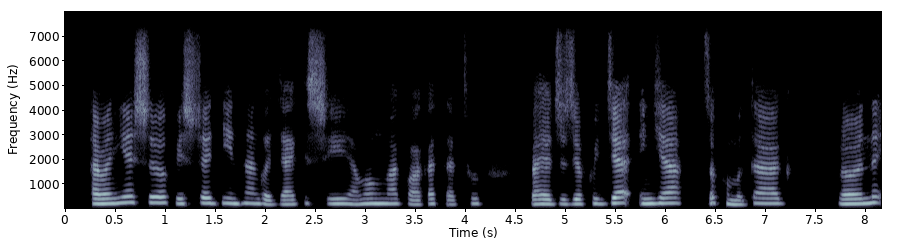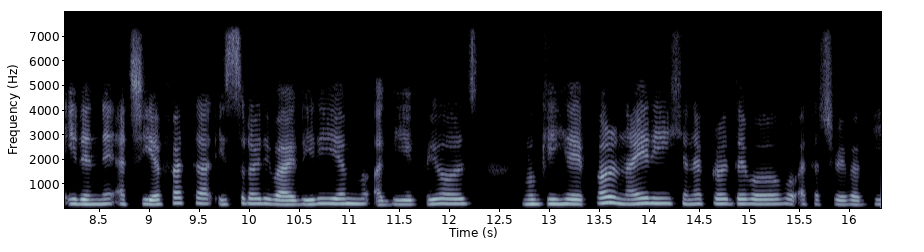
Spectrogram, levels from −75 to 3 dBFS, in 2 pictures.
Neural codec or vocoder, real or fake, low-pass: codec, 24 kHz, 0.5 kbps, DualCodec; fake; 7.2 kHz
